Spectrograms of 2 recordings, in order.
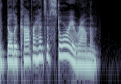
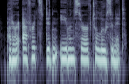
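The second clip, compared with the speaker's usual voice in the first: plain reading voice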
